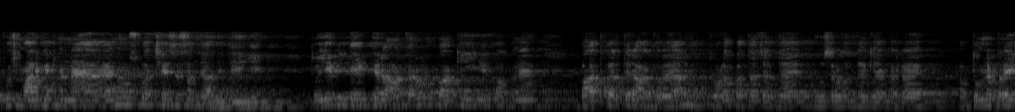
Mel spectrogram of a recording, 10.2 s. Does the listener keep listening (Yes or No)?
Yes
